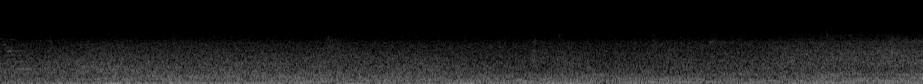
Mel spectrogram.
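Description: City traffic rumbles steadily along a nearby road.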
